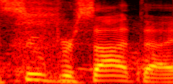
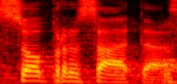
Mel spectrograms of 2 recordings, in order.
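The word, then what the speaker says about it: soppressata: dude but it's not super sata it's so prosata so you want to roll that r sopressa okay we're learning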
